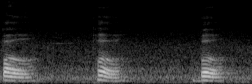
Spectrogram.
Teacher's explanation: जैसे कि हम बोल रहे हैं प, फ, ब, ये ओष्ठ्य वर्ण है, होठों से इनका उच्चारण किया जाता है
